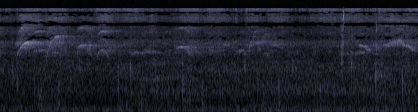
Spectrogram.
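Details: Common kingfisher at Zenpukuji Park, recorded on a smartphone fitted with a telephoto lens: thin, high whistled notes, short and downward-curving, several scattered across four seconds over a steady low rumble of background noise.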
